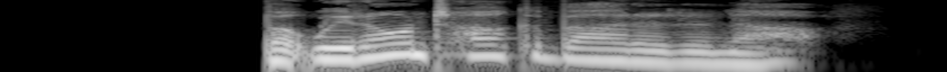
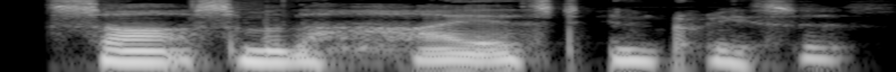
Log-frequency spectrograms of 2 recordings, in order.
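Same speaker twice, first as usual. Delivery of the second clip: ordinary delivery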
